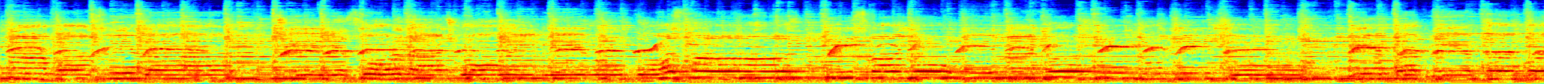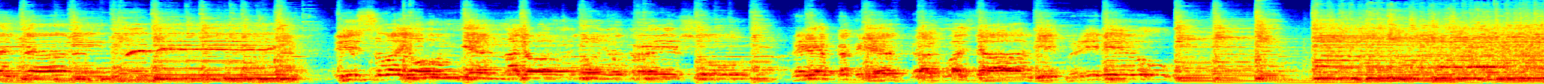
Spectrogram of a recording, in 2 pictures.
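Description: Two acoustic guitars playing together, with a held high melody line sliding up into each note over them for the first half. About two-thirds in it drops out briefly, then the guitars carry on in choppier plucked and strummed figures before the held line returns near the end.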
